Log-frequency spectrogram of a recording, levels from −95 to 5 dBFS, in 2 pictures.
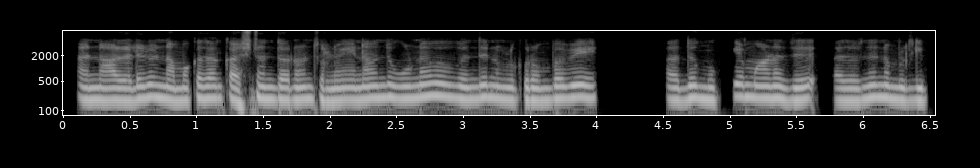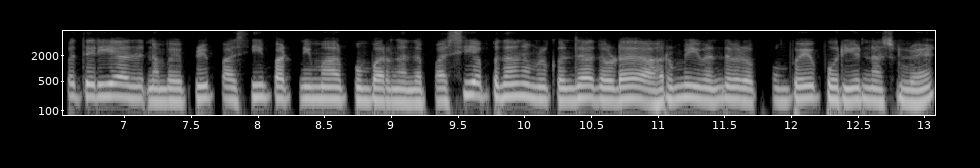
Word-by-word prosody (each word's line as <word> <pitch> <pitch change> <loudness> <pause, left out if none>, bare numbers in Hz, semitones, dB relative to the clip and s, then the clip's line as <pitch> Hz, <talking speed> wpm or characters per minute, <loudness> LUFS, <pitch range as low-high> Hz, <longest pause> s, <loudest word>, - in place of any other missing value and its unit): அ - - -1
நாளடைவில 175 +4 0
நமக்கு 175 +3 -1
தான் 190 0 -4
கஷ்டம் 185 +4 -1
தரும்ன்னு 180 +1 -1
சொல்லுவேன். 175 +1 0
ஏன்னா 185 +2 +1
வந்து 200 0 0
உணவு 220 +3 +1 0.2
வந்து 185 +3 0
நம்மளுக்கு 180 -2 -1
ரொம்பவே 190 +4 0 0.7
அது 180 +3 0
முக்கியமானது. 195 -2 -1 0.2
அது 170 - -2
வந்து 195 +3 0
நம்மளுக்கு 175 -2 0
இப்ப 220 - -6
தெரியாது. 210 -2 +2
நம்ம 170 0 +2
எப்படியும் 195 +5 -2
பசி, 185 +3 -2 0.2
பட்டினியுமா 190 0 +1
இருப்போம் 180 -1 -1
பாருங்க, 165 -1 +2
அந்த 160 -1 +1
பசி 170 +8 -1
அப்பதான் 215 +1 +1
நம்மளுக்கு 185 -3 0
வந்து 190 +3 +3
அதோட 180 0 +2 0.3
அருமை 190 +4 +2
வந்து 185 +1 +1
ரொம் 165 - -5
ரொம்பவே 190 +4 +1
புரியும்ன்னு 175 -1 +3
நான் 165 - -2
சொல்லுவேன். 170 +1 +1
185 Hz, 180 wpm, -28 LUFS, 175-195 Hz, 0.7 s, வந்து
